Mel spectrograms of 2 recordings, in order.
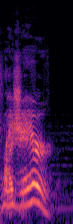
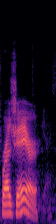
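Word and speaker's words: Rogier: i like your hat it's roger his name is pronounced rajeer i'm looking for a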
